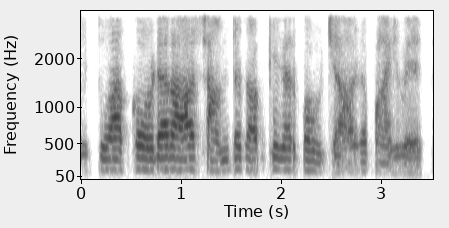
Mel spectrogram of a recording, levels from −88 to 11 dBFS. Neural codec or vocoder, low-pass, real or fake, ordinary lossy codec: codec, 16 kHz, 2 kbps, FreqCodec, smaller model; 3.6 kHz; fake; none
